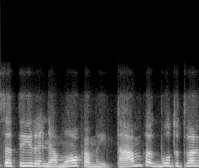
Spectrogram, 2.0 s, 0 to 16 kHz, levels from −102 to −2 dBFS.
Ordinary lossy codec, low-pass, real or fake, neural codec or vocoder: Opus, 32 kbps; 7.2 kHz; fake; codec, 16 kHz, 0.7 kbps, FocalCodec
